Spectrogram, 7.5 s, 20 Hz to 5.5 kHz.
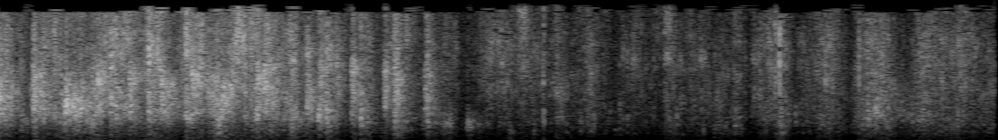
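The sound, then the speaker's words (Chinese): A room full of people in classroom 118 applauds to welcome Pastor Xie for a lecture on the postmodern church and the crisis of faith, a dense burst of clapping that is loudest at first and then thins out into scattered, fading claps. “好，下面我们以掌声来请出谢牧师。”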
